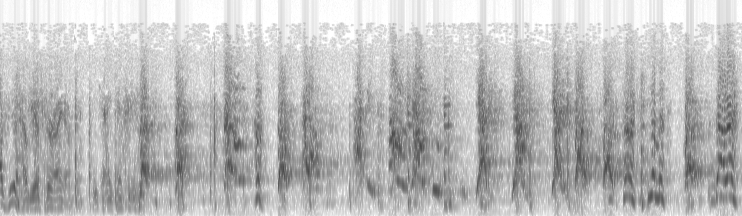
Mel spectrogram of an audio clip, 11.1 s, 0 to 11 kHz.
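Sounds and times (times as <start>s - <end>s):
speech: 0.0s - 3.0s, 3.8s - 4.0s, 9.4s - 11.1s
female dog giving drawn-out pitch-bending barks: 2.1s - 9.5s, 10.3s - 10.8s.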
